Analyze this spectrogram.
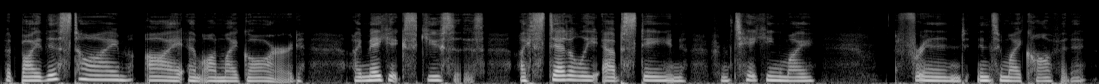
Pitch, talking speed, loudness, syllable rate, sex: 180 Hz, 120 wpm, -20 LUFS, 3.6 syllables/s, female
